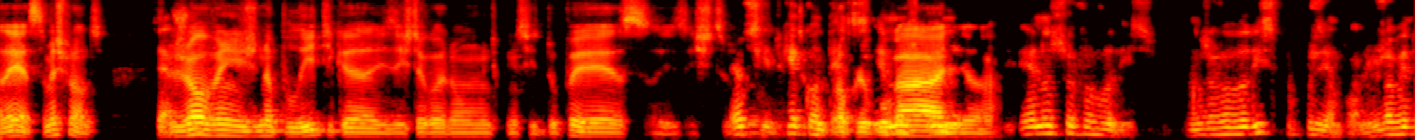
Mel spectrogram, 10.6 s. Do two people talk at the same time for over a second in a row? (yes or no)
yes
